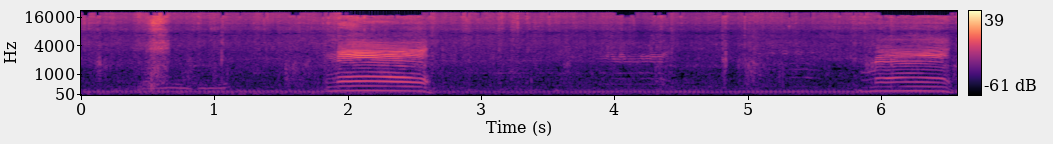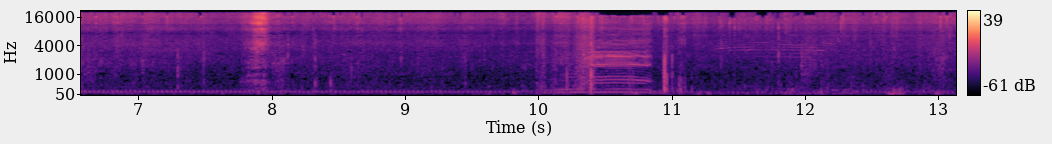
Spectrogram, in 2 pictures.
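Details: Sheep during milking gives three wavering, nasal bleats, each about half a second long and spaced roughly four seconds apart, over a steady low hum with faint background noise.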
